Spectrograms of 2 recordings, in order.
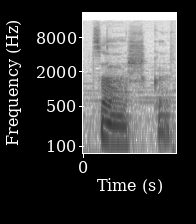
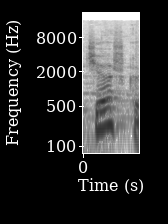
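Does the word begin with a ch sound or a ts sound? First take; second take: ts; ch. First: The word begins with a ts sound. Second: The word begins with a ch sound. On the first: "как «цашка»" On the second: "слово «чашка»"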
